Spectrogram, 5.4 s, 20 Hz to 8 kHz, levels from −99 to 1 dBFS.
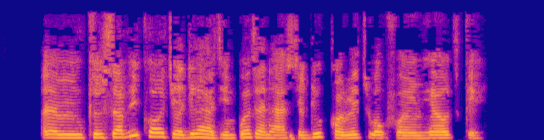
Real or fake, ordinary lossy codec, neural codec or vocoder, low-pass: fake; MP3, 32 kbps; codec, 32 kHz, 1.9 kbps, SNAC; 7.2 kHz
